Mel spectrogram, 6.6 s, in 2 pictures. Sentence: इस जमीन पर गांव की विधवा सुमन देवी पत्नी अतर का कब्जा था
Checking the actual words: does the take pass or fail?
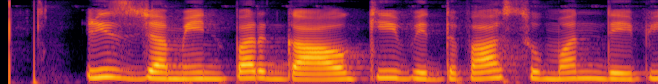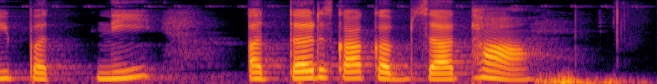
pass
